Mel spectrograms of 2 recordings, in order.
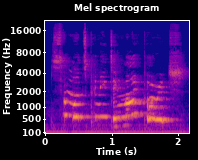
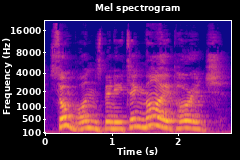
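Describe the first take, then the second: First: A high squeaky voice for Baby Bear. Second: A deep growling voice for Father Bear.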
